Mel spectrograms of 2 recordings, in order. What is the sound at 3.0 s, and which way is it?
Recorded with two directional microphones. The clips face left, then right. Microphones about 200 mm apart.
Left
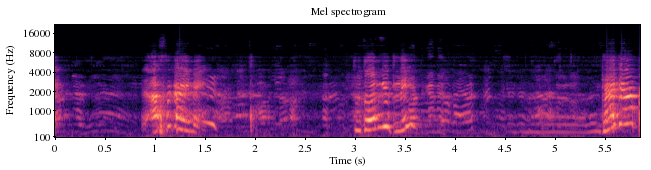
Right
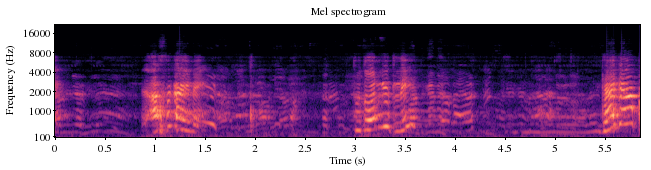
Speech, 35° left (ahead or behind).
